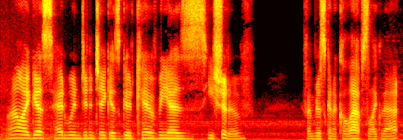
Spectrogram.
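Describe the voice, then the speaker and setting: A let's player giving casual video game commentary, musing out loud and reading game text aloud. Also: mid-range voice, little pitch movement, moderate pace, slight background noise. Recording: game music behind the voice.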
